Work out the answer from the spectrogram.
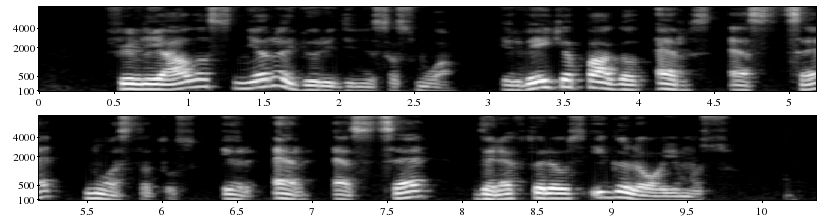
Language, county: Lithuanian, Vilnius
